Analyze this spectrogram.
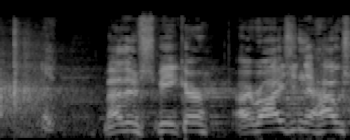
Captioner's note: applause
